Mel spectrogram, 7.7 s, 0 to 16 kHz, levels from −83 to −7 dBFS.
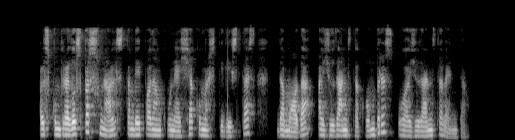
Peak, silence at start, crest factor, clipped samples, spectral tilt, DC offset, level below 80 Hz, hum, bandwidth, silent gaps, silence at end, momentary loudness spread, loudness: -4 dBFS; 0.6 s; 22 dB; under 0.1%; -4.5 dB/octave; under 0.1%; -64 dBFS; none; 8.2 kHz; 4.09-4.15 s; 0.75 s; 9 LU; -26 LUFS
